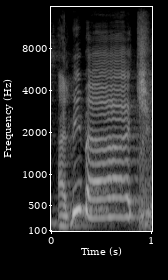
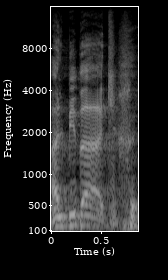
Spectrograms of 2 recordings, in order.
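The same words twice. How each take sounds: First: It is said in a light, girlish voice. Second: It is said in a deep, tough voice. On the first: "c'est pas une voix très euh, Terminator" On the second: "vous vous souvenez de Schwarzenegger quand il disait"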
